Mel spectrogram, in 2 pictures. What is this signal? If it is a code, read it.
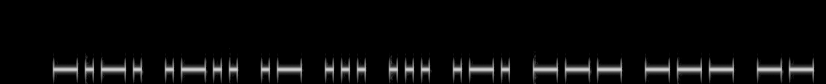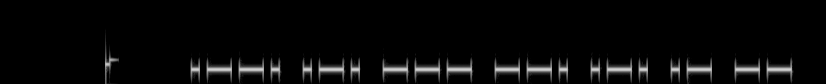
Morse code, heard as a keyed tone, about 16 wpm, 700 Hz. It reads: CLASSROOM PROGRAM
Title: Sentences from Top 1500 Words - New Word Drill Alt - 15wpm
